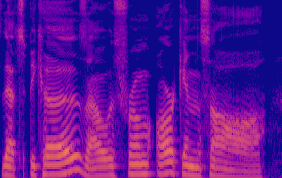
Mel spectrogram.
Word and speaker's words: Arkansas: because i was from arkansas which is spelled the same way as our kansas but for some reason arkansas uh they leave that s off the back end of that so so there's that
